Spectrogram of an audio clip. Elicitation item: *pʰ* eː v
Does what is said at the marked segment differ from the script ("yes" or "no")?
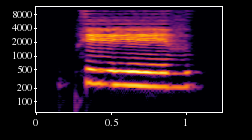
no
